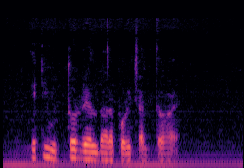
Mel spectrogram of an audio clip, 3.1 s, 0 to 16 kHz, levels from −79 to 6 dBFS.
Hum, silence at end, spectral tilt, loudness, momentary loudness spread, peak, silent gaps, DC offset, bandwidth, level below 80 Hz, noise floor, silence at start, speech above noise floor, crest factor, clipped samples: 50 Hz at -40 dBFS; 0 s; -8.5 dB/octave; -25 LUFS; 12 LU; -8 dBFS; none; under 0.1%; 11.5 kHz; -44 dBFS; -48 dBFS; 0.05 s; 24 dB; 18 dB; under 0.1%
